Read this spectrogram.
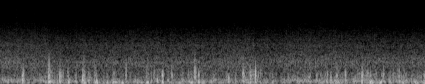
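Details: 1970s TG&Y "Golden T" (Champion) box fan running on high: steady rush of air with a low buffeting rumble and no grinding, rattle or scrape; normal running.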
